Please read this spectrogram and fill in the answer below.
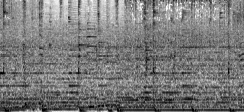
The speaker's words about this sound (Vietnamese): Thuyền ghe chở đầy ấp đủ loại hàng hóa di chuyển tấp nập.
